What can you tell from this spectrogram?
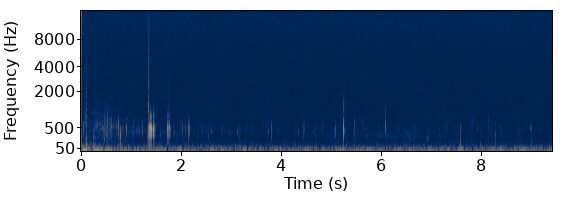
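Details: Stethoscope placed around the belly, focus on placement: low rumbling with scattered gurgles and clicks; normal bowel sounds.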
